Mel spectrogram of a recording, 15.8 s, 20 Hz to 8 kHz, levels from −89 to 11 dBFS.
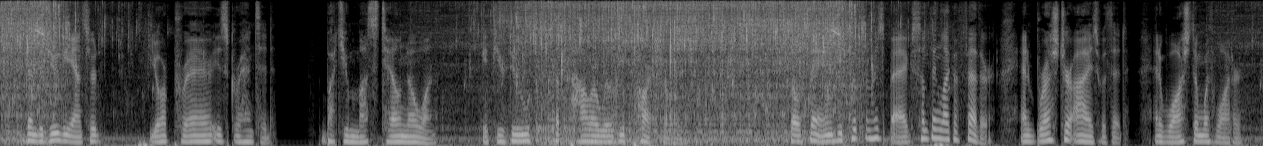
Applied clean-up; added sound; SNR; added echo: none; Sink (filling or washing) / Water tap, faucet; 3 dB; none.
